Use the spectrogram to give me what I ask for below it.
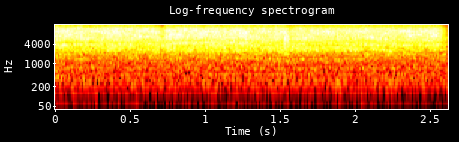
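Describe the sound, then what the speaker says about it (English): Rust-proofing spray hisses steadily onto wiring inside a Land Rover body panel, one continuous close aerosol burst lasting the whole time. "we're going to put some rust proofing on the wiring"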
